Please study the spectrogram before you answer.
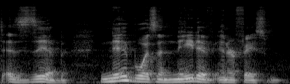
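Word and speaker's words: xib: And you'll sometimes hear this referred to as a nib file as well, but that's not technically accurate. It is pronounced as zib.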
